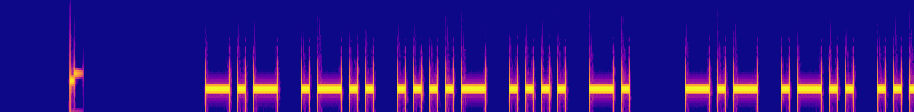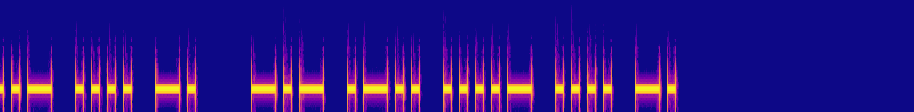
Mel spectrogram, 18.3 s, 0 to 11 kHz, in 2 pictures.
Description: Morse code, heard as a keyed tone, about 15 wpm, 700 Hz. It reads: KL4HN KL4HN KL4HN
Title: USA Call Signs Repeated 3x 15wpm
